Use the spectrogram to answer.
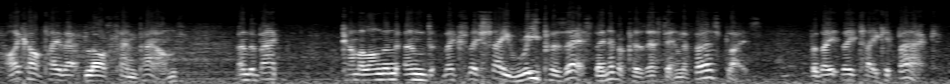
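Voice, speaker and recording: A man's voice: a little high, lively intonation, normal speed. A man on a phone call, earnestly arguing his case and insistently pressing his points. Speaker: caller. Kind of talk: argumentative phone conversation. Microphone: telephone call. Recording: noisy recorded phone call.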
